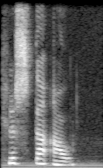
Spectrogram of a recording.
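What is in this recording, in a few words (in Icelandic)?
"hlustaá", Icelandic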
